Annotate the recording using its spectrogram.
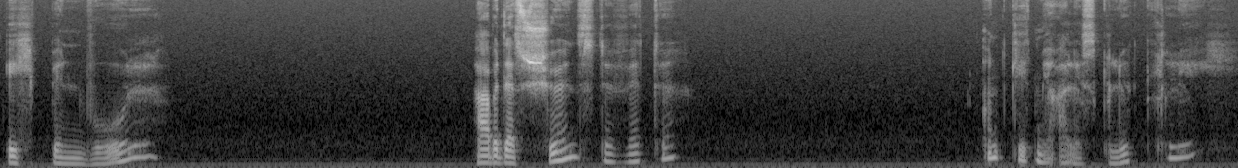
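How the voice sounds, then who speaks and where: Haughty noblewoman, slow and sweeping. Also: deep voice, sing-song, gravelly, husky, heavily acted. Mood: subdued, brittle. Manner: formal, haughty, measured, eloquent diction. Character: proud, calculating 18th-century noblewoman addressing her husband. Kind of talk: theatrical radio drama monologue.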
